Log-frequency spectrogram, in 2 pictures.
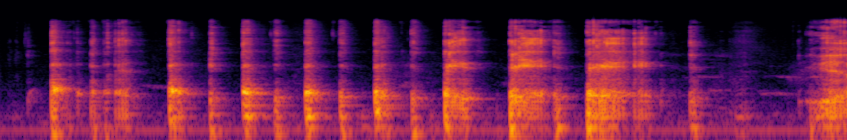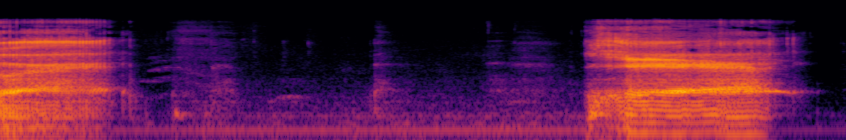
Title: do you wanna smell my burps😽💨 #belching #burp #queen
